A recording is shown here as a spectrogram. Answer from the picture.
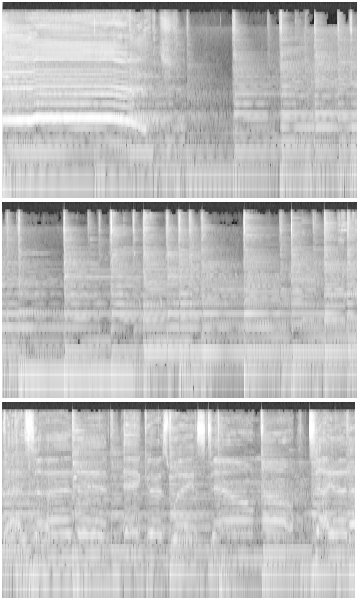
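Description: A belted, held sung note that bends down in pitch and ends about three seconds in. Then a Yamaha acoustic guitar is strummed alone in steady chords.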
